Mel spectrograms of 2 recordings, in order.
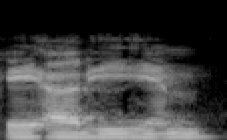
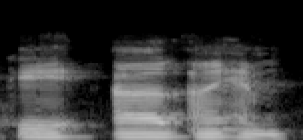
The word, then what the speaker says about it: Krim: The Cream, you want to go like ice cream. Cream, Krem, or Krim. They normally spell Krim, but pronounce as Krem.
